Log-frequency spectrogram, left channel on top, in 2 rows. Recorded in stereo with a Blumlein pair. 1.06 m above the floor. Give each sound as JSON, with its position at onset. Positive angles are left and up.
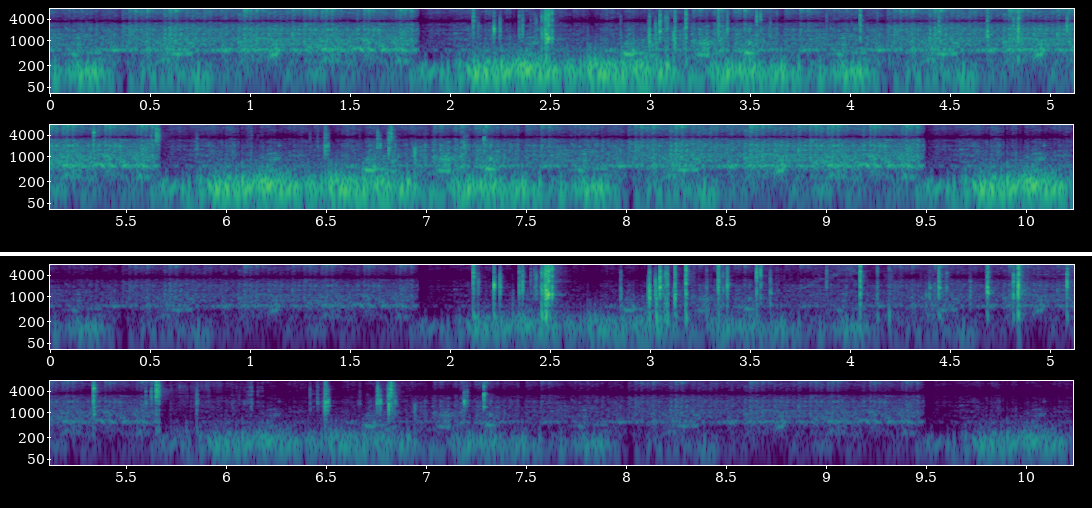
{"t": 0.0, "sound": "a lawn mower", "azimuth_deg": 35}
{"t": 2.1, "sound": "crushing", "azimuth_deg": -15}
